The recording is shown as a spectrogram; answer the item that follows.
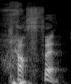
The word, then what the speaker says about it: kaffe: So for instance, we have the word kaffe. Kaffe, which means coffee. Kaffe. But Almost the like word cafe. is stressed on the last syllable.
